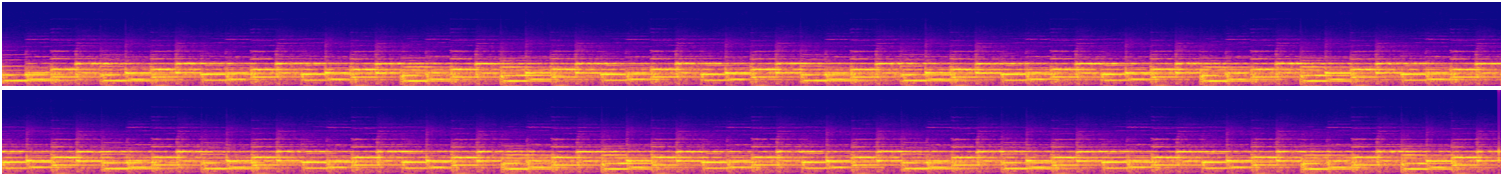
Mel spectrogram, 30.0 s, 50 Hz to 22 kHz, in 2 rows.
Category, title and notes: Music > Solo instrument
Piano loops 113 efect 4 octave long loop 120 bpm
120, loop, free, simplesamples, 120bpm, piano, simple, pianomusic, music, reverb, samples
